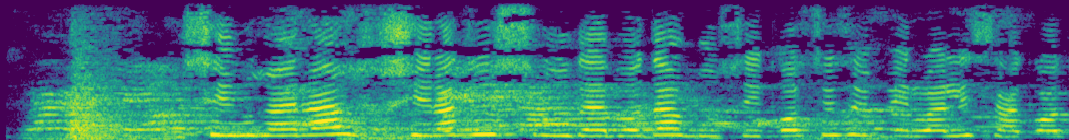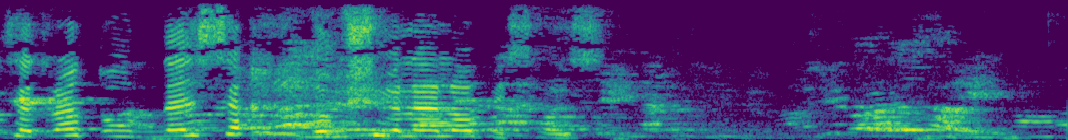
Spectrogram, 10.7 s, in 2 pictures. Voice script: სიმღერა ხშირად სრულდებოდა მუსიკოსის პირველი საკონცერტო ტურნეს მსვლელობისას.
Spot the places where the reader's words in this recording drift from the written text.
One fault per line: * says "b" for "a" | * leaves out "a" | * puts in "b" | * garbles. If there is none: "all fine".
all fine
